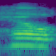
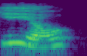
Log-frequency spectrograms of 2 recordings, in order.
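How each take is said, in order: First: The word is said as one syllable. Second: The word is stretched into two syllables.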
